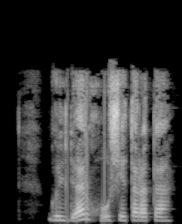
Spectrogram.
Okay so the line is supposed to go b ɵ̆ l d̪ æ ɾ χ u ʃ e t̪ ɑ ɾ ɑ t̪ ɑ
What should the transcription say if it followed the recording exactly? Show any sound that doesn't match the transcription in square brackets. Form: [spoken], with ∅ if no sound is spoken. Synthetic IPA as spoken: [ɡ] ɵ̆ l d̪ æ ɾ χ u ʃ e t̪ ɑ ɾ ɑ t̪ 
